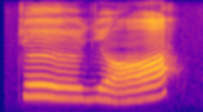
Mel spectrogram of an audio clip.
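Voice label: "zi4you2", Mandarin Chinese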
